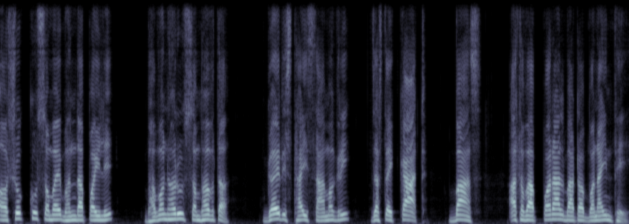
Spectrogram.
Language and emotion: Nepali, neutral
